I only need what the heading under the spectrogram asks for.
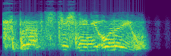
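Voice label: damaged oil, mood med, Polish speech; War Thunder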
